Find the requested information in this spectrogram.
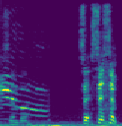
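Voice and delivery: high drawn call. Real, not acted. Calling the crying cat.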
